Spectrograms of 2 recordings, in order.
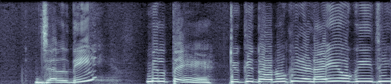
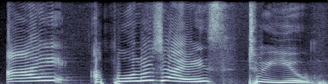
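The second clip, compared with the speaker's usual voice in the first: very slow, careful apology; slow demo; 4 semitones higher, much slower than usual. Shown as a demonstration. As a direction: stretch each word out. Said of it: "word को याद रख लें".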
